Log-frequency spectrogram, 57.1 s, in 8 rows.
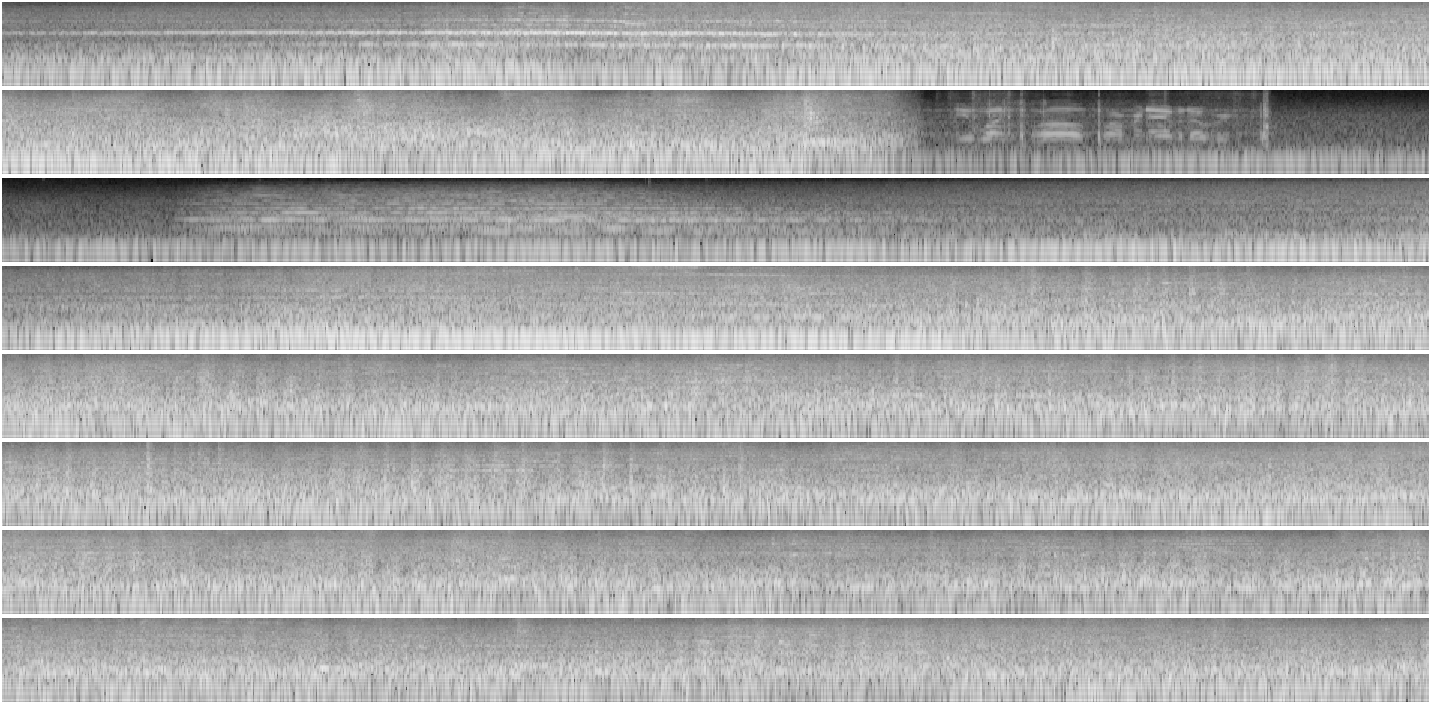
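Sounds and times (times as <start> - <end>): train horn chord: 15.1 - 18.9.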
